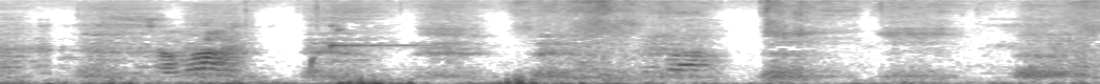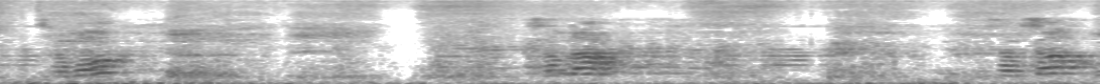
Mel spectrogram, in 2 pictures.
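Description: A person's faint voice and hard breathing: short voiced sounds come about every two to three seconds, with breathing noise between them.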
